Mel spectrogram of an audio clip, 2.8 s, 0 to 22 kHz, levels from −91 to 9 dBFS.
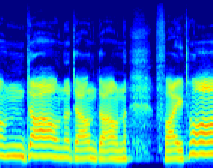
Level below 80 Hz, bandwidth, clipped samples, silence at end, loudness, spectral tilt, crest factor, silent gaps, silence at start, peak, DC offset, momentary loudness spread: under -90 dBFS; 15.5 kHz; under 0.1%; 0 s; -20 LUFS; -5.5 dB/octave; 16 dB; none; 0 s; -4 dBFS; under 0.1%; 12 LU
